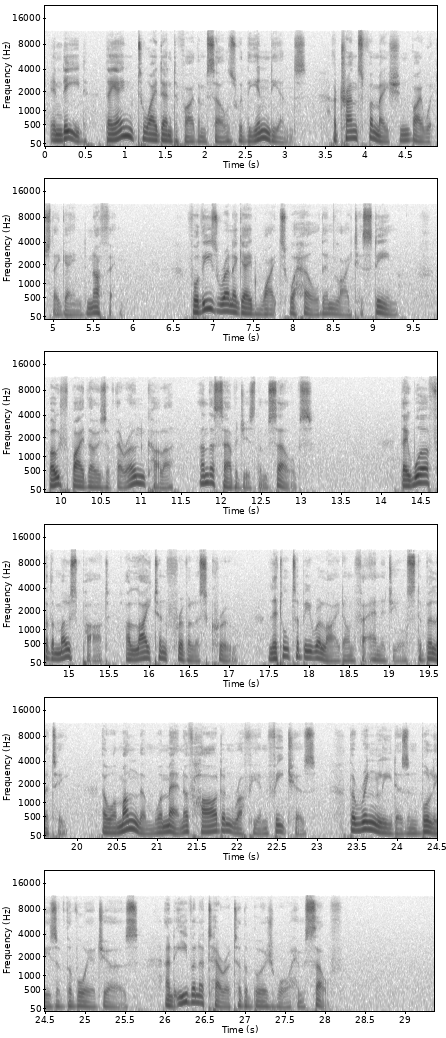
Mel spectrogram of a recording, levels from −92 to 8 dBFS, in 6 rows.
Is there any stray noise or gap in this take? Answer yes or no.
no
